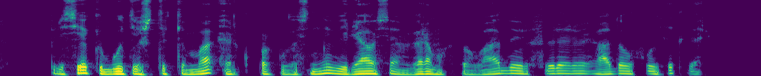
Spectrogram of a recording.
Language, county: Lithuanian, Marijampolė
